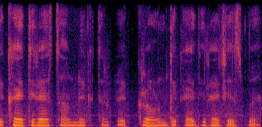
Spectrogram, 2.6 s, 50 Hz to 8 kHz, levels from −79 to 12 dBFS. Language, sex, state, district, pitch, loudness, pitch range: Hindi, female, Bihar, Saharsa, 190 Hz, -19 LUFS, 185-205 Hz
